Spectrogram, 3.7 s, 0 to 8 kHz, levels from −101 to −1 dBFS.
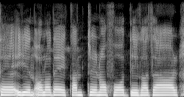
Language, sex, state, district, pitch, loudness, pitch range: Chakma, female, Tripura, Dhalai, 205 Hz, -12 LUFS, 200-210 Hz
